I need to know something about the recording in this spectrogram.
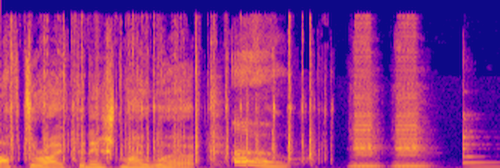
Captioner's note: car horn beeps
